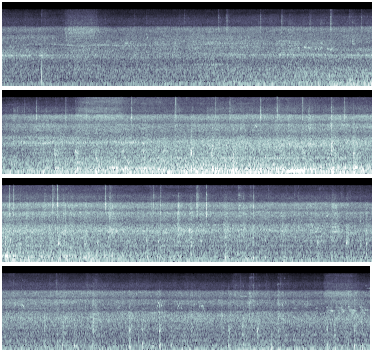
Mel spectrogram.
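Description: Diesel locomotive hauling a passenger train past at close range as it pulls away from a station. The rumble builds to its loudest about halfway through, then the coaches roll by with a steady clickety-clack of wheels over the rail joints, slowly easing off.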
